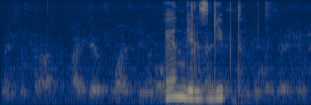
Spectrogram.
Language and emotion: Russian, neutral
